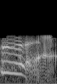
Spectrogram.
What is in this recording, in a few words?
splat; Oh No! More Lemmings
